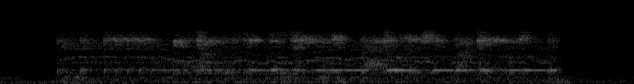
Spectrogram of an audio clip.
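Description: Gemmy dancing skeleton-in-cage Halloween prop playing a short snippet of its song in demo mode. It starts about half a second in and stops just before the end, and sounds thin, with little bass.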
